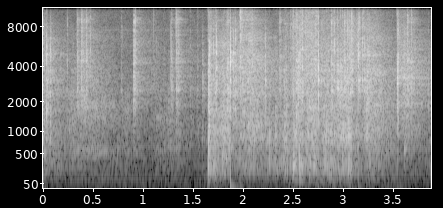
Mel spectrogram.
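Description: Sharp, scattered clicks as the wheels roll back against the pawls, with no grinding; the wheel ratchets engage properly.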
